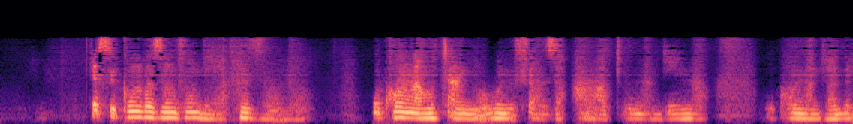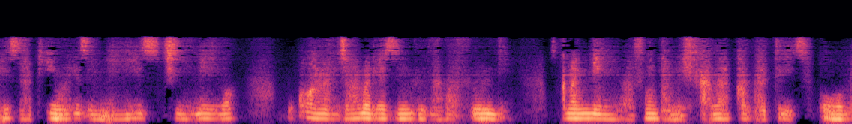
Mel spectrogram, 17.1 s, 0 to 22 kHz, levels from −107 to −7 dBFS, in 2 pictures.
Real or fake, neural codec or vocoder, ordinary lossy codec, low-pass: fake; codec, 44.1 kHz, 0.9 kbps, DAC; MP3, 32 kbps; 7.2 kHz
